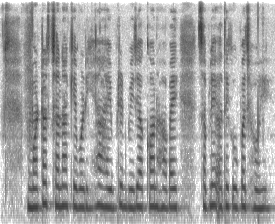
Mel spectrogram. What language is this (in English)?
Chhattisgarhi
